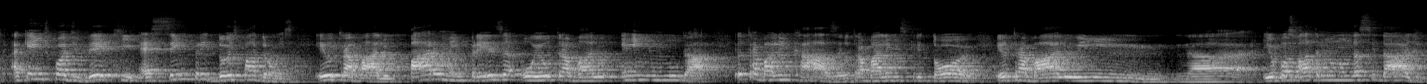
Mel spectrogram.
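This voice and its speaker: A man from Brazil gives a casual English lesson. His voice sits a little high, and he explains patiently, slowing down to repeat each example. The room is very echoey, with a long reverb trailing after his words. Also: lo-fi sound. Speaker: English teacher.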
